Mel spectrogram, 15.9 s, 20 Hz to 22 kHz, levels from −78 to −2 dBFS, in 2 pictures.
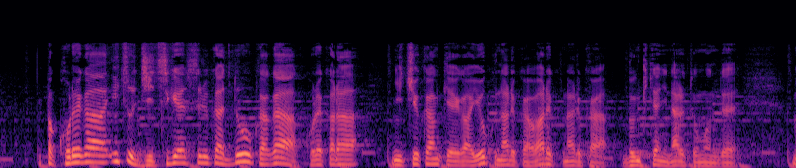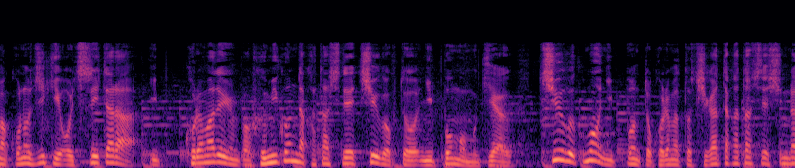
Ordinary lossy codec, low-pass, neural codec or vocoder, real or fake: none; none; none; real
